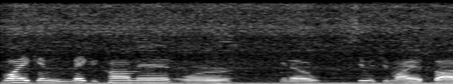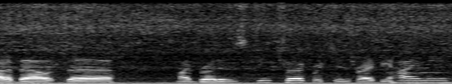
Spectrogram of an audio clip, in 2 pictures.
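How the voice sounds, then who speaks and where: This hobby mechanic vlogger is a young man working on a truck in a driveway, talking casually and rambling through fillers and restarts. His fairly high voice is mellow, a little slow, with fairly even intonation, captured on noisy outdoor camera audio.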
